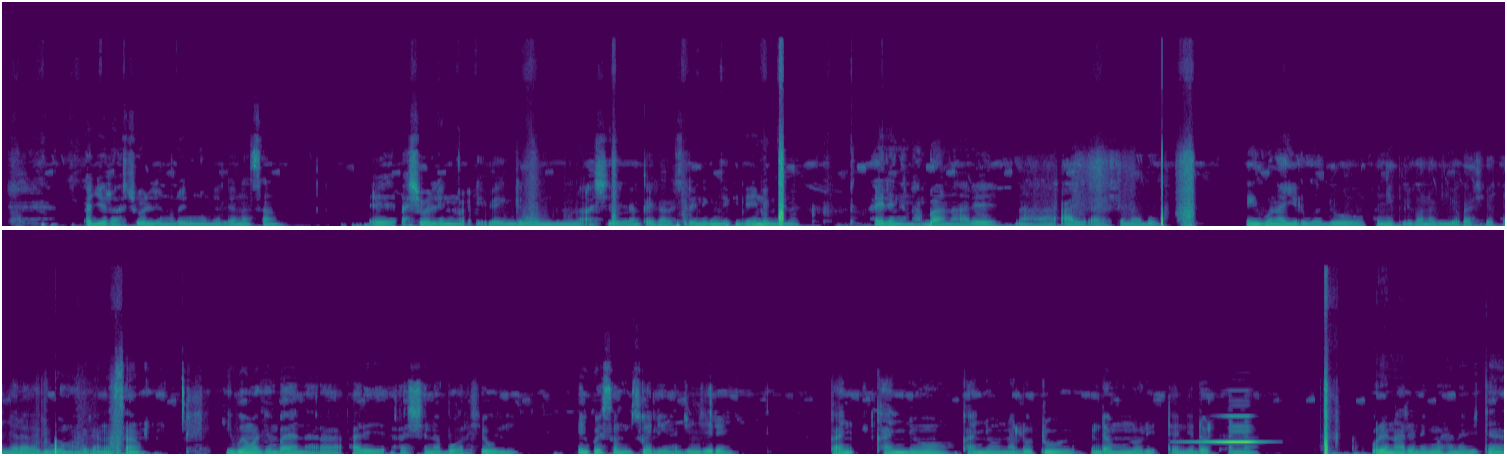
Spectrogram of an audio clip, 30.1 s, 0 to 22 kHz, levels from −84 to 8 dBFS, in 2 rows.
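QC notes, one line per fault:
12.96 s and 15.37 s, dropped samples: each is a single sharp click, a brief vertical streak across the spectrum with no audible gap in the speech. The likely cause is that a couple of samples went missing from the stream, so the waveform jumps straight from one value to a later one. That step discontinuity spreads energy over all frequencies for an instant, which is heard as a click.
26.70–27.83 s, loudspeaker feedback squeal: a steady tone at 1.3 kHz swells over roughly 0.7 s and peaks at about 15 dB above the speech before it stops. The microphone is picking up the loudspeaker it feeds, and at this one frequency the loop gain exceeds unity. Each trip around the loop reinforces the tone, so it grows into a squeal until it stops at 27.83 s.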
